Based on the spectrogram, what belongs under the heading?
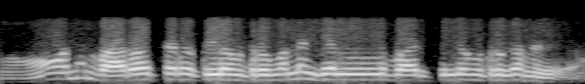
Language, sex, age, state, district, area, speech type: Santali, male, 45-60, Odisha, Mayurbhanj, rural, conversation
